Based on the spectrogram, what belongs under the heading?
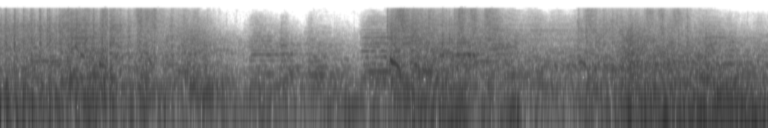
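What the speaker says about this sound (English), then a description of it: "they are shooting at a child as well" Cartoon gunfire from The New Batman Adventures, dense bursts of shots and crashes under loud overlapping sound effects, briefly easing before resuming.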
